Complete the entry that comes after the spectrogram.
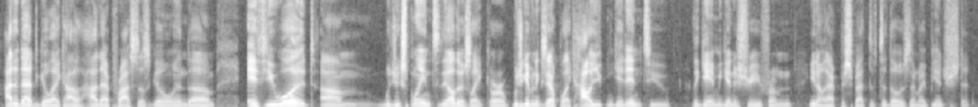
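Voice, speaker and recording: A man's voice: on the low side, steady tone, a little fast, no echo. A man hosting a live podcast interview, hyped and eager, often tripping over and repeating his words. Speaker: podcast host.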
